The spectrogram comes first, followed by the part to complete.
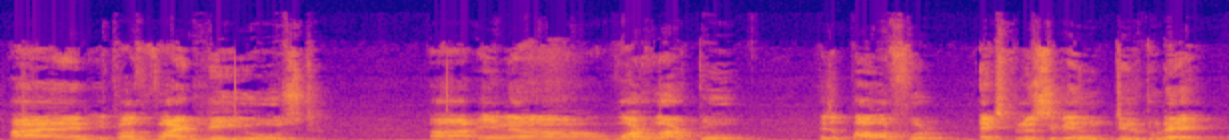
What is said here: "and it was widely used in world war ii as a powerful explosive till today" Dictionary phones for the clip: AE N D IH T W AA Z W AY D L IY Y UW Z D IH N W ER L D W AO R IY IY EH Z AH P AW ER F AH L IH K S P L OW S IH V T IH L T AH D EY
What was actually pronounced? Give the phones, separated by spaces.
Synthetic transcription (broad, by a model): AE N D IH T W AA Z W AY D L IY Y UW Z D IH N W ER D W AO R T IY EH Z AH P AW ER F AH L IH K S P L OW S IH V T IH L T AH D EY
